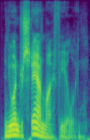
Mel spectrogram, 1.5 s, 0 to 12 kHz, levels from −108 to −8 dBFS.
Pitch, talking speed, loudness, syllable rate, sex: 100 Hz, 200 wpm, -18 LUFS, 5.8 syllables/s, male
